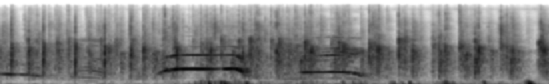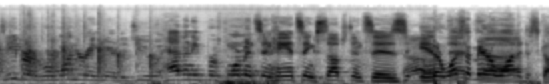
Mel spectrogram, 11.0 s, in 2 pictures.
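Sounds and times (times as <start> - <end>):
round of applause for a winner: 0.0 - 7.4
speech: 5.9 - 10.9.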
